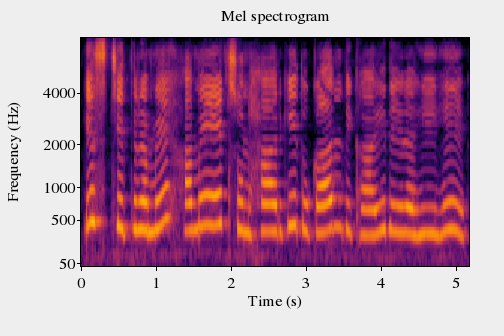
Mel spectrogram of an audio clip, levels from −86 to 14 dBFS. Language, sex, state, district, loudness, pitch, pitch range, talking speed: Hindi, female, Madhya Pradesh, Bhopal, -12 LUFS, 375 Hz, 350-415 Hz, 140 wpm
